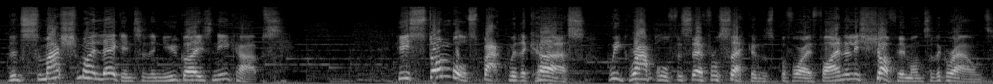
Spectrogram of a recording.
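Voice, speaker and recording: A man with a fairly high, lively voice plays through a game on mic. He reads the on-screen text and breaks off for sarcastic, sweary asides. Faint music runs behind him. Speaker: let's play host. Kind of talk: let's play commentary, reading game text aloud.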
